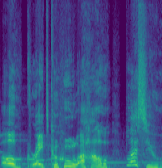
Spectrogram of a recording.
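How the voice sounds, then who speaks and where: A talkative, cheeky spy of a villainous order in a video game. His voice is fairly high and very lively, with breezy, mock-polite theatrical phrasing over faint music. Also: takes it slowly, heavily acted. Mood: chirpy, teasing. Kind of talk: animated video game voice acting.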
